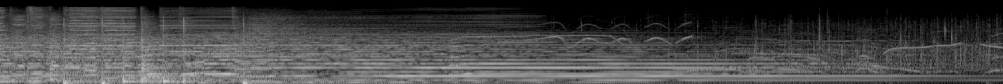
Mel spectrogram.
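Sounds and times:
crowd applauding: 5.4s - 10.0s.

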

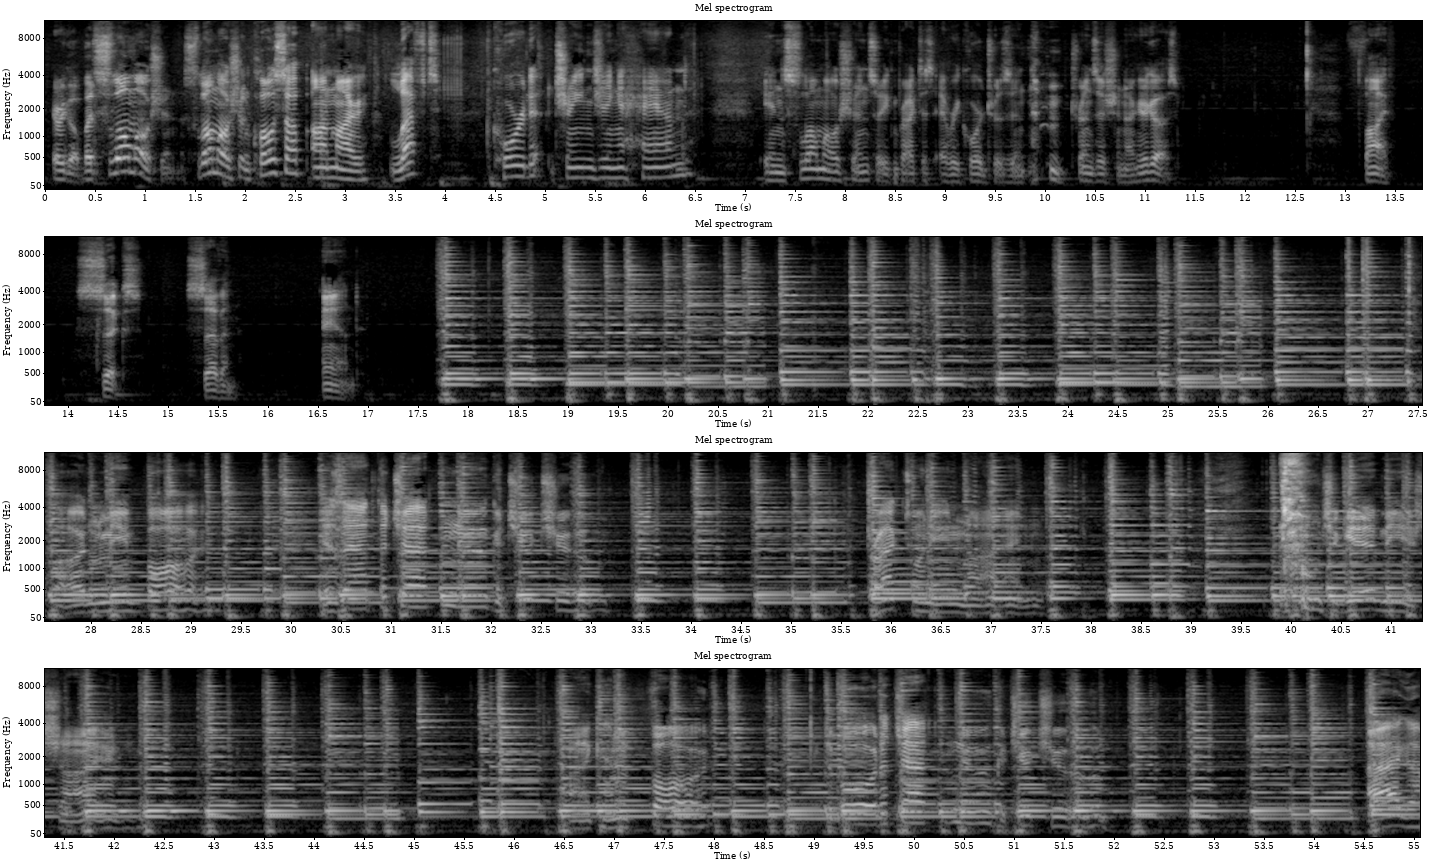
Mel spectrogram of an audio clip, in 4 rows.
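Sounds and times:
ukulele strumming: 0.1s - 10.2s, 17.6s - 55.0s.

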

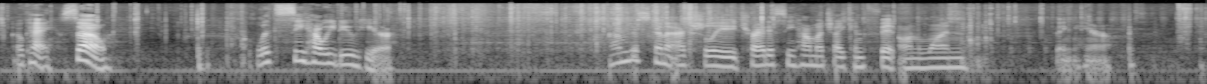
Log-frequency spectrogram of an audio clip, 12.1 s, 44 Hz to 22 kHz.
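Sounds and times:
foil crinkling and crackling: 0.8s - 2.4s, 3.0s - 11.1s, 11.7s - 12.0s.

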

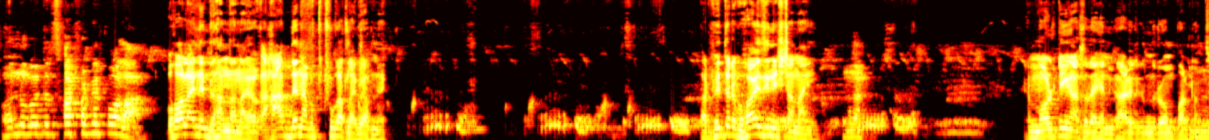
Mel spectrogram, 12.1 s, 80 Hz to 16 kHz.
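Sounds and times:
pigeons cooing: 3.8s - 10.3s.

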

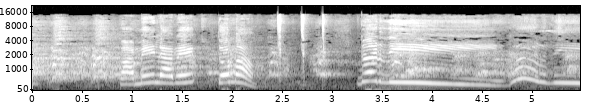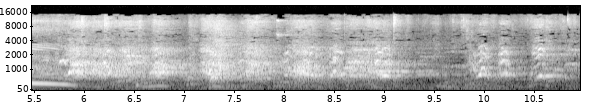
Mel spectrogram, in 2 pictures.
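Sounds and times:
dog yipping: 1.7s - 10.9s
dog whining: 3.5s - 6.8s.

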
